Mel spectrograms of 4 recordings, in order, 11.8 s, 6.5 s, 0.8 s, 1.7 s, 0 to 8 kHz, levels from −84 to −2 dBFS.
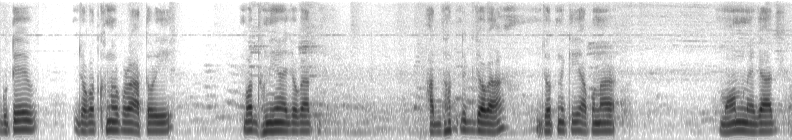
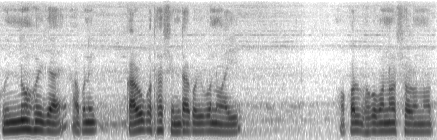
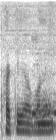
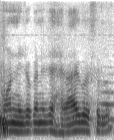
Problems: constant background noise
